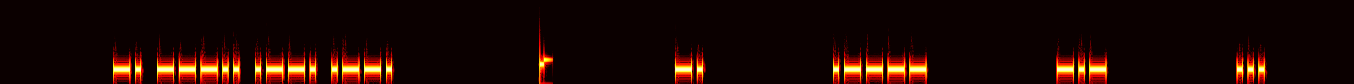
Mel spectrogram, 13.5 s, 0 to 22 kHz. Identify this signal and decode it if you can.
Morse code, heard as a keyed tone, about 22 wpm, spaced as for 9 wpm, 700 Hz. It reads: N8PP N1KS
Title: USA Call Signs - 4 Characters - 8x Character Spacing - 22wpm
